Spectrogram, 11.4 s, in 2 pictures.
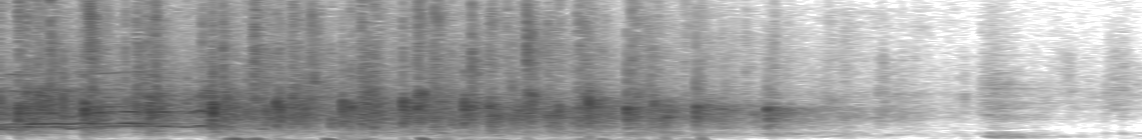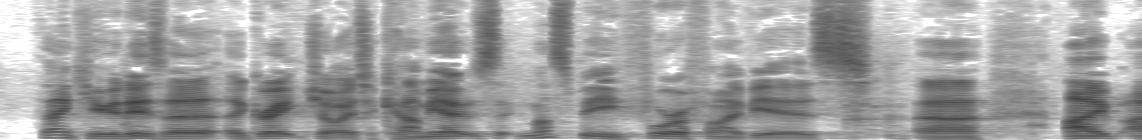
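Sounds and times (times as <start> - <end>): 
church prayer meeting congregation applause welcoming a guest speaker: 0.0 - 4.4
speech: 6.0 - 11.4.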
